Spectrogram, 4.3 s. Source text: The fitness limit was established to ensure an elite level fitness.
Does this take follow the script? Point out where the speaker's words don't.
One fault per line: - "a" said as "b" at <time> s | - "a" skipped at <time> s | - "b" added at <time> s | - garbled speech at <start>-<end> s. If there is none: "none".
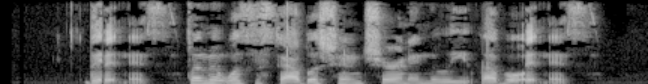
none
